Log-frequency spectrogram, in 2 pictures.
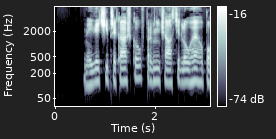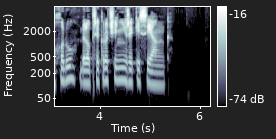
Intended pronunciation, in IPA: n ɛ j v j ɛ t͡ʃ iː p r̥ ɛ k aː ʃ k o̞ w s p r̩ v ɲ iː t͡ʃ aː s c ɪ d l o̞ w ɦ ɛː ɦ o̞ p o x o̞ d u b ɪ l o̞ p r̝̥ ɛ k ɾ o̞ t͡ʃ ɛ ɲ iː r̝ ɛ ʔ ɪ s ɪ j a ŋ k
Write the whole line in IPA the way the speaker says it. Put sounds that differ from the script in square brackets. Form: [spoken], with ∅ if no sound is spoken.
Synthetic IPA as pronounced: n ɛ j v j ɛ t͡ʃ iː p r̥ ɛ k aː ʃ k o̞ w [f] p r̩ v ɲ iː t͡ʃ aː s c ɪ d l o̞ w ɦ ɛː ɦ o̞ p o x o̞ d u b ɪ l o̞ p r̝̥ ɛ k ɾ o̞ t͡ʃ ɛ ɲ iː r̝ ɛ [k] ɪ s ɪ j a ŋ k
